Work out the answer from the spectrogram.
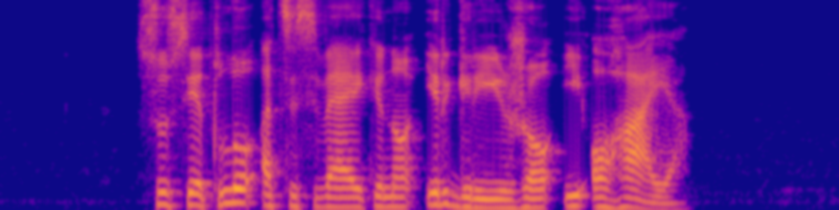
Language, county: Lithuanian, Vilnius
